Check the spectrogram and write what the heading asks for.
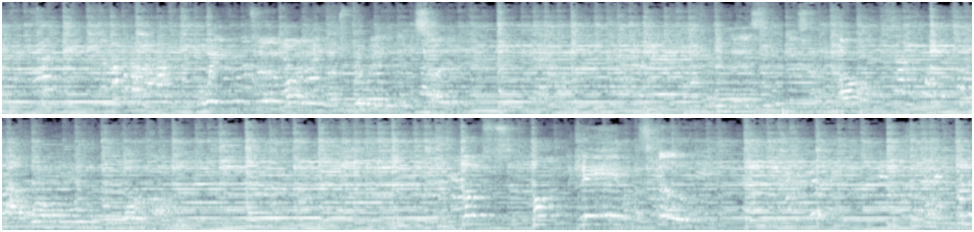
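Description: A mandolin-family string instrument strummed steadily in a folk song, with a man's singing voice over it.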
